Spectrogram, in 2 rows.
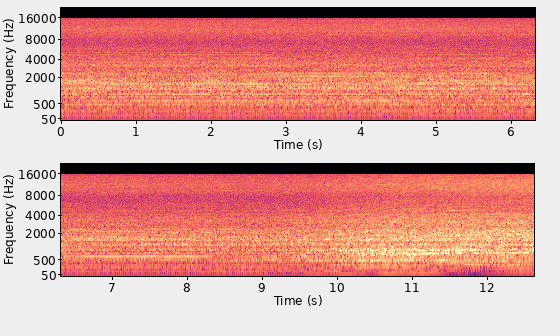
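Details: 2004 Honda Civic 1.7, roughly 200,000 miles, running again after a crank/no-start repair and warming up: steady, even, smooth idle with no misfire, knock or hunting. Fuel trim is about 10%; normal idle.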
